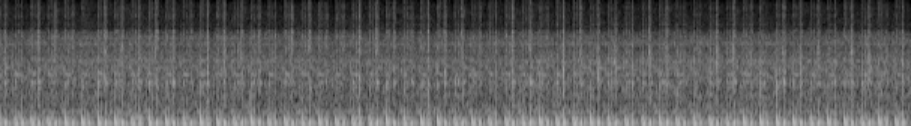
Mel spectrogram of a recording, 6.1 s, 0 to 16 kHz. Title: 2001 Honda XL1000V Varadero Rough Idle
